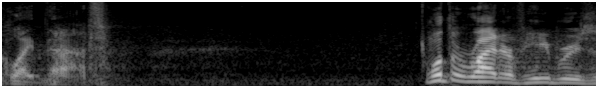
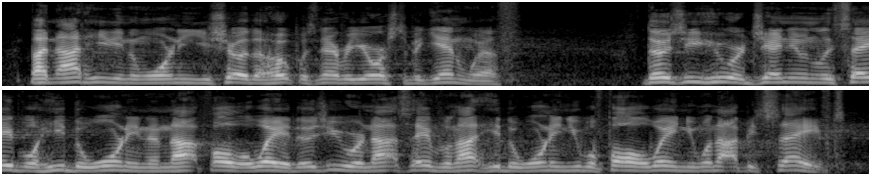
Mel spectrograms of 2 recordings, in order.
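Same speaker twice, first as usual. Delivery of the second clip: ordinary talk, nothing marked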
